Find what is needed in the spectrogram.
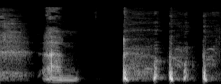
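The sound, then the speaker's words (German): Coughing from a flu-like infection: a rapid series of short, harsh coughs in quick succession, loud and alone with no talking. “Grippe, grippale, Infekt, Fieber, Husten. Husten ist immer noch da.”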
